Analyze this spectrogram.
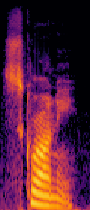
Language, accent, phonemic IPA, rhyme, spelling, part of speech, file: English, US, /ˈskɹɔni/, -ɔːni, scrawny, adjective, En-us-scrawny.ogg
- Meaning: Thin, malnourished, and weak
